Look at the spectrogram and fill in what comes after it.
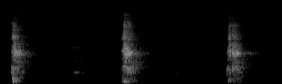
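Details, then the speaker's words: Adult imitating expiratory grunting in children with respiratory distress: after a deep breath in, three short, harsh grunts at the start of each breath out, a sign of severe distress. "something that we call grunting and my kids are gonna laugh at me for this but the children they take a deep breath in and as they're about to breathe out they make this sound"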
